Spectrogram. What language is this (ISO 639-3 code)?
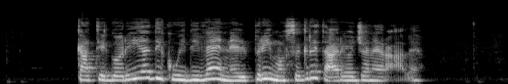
ita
